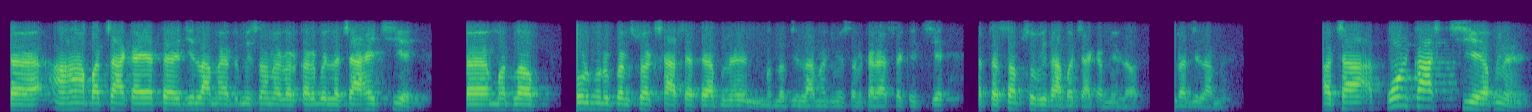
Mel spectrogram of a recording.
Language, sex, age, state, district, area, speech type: Maithili, male, 60+, Bihar, Madhepura, urban, conversation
